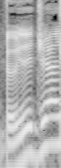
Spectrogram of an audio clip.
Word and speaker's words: Buttigieg: I was working on the Buttigieg campaign. I don't think I've ever said his name. I always say Mayor Pete so that I don't have to say It rhymes with booty.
